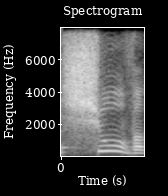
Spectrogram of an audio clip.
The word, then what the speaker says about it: chuva: Porque chuva, quando eu falo chu, é a pronúncia do X. Então eu vou ter o X, o U, o V e o A. Mas chuva não é escrita com X, ela é escrita com CH. Mas na minha pronúncia eu pronuncio com X. É por isso que ela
